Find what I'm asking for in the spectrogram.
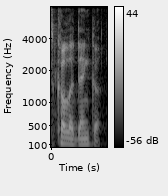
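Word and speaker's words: Cholodenko: I think the H is silent. – Chulodinko? – How do you guys know? – I think it's Chulodinko.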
